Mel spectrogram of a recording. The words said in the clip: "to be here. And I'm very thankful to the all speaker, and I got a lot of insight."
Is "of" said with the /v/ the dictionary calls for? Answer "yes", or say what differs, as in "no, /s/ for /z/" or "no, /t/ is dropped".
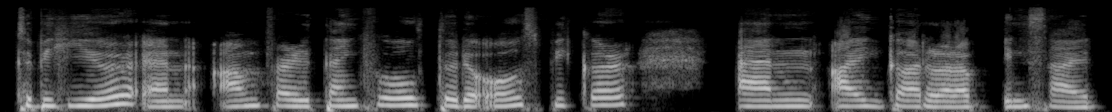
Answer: no, /p/ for /v/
